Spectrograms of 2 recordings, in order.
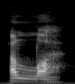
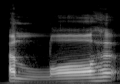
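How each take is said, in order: First: The vowel after the L is kept short. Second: The vowel after the L is drawn out long. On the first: The speaker calls it wrong. "on ne prononce pas Allah, Allah. C'est une erreur" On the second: The speaker calls it right. "Allah avec un mad"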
